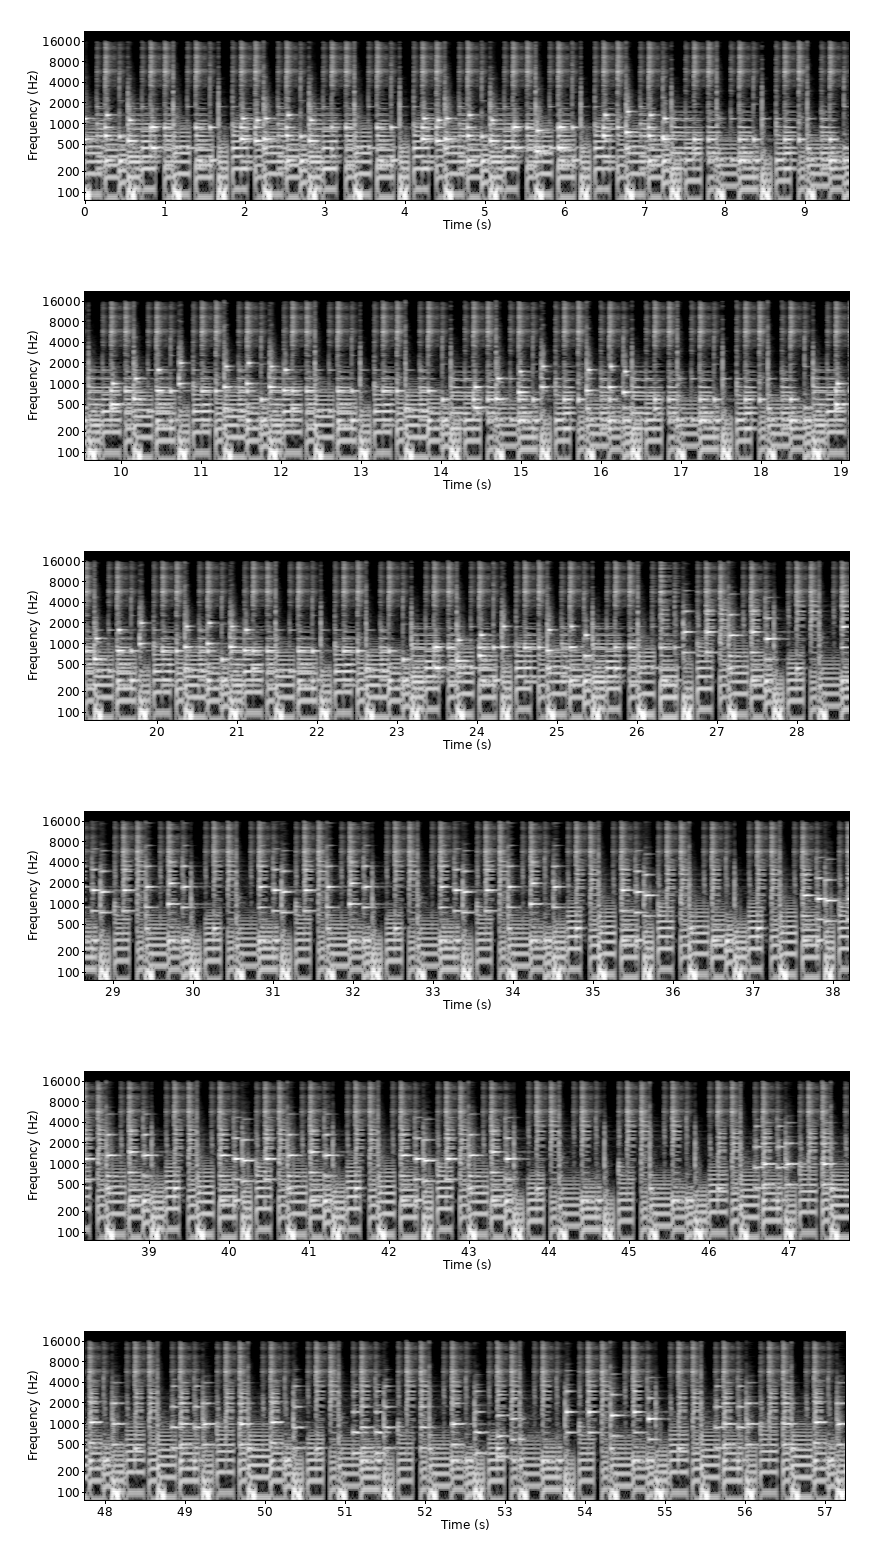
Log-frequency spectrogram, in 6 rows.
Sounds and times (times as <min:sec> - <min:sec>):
Jazz: 0:00.0 - 0:57.2.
